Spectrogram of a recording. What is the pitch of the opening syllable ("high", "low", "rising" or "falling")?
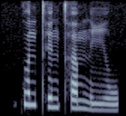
high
